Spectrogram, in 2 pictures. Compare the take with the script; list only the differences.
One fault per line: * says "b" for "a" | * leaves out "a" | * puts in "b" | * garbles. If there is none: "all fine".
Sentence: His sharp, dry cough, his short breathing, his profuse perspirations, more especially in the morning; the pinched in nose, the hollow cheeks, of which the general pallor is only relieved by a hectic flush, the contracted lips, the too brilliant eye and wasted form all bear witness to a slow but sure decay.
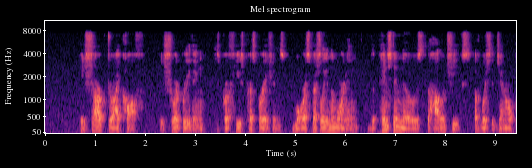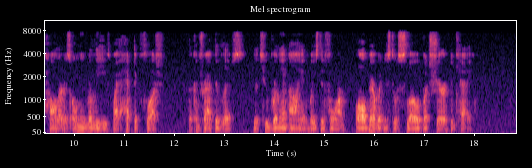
all fine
